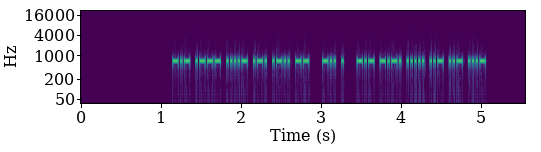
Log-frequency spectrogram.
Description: Morse code, heard as a keyed tone, about 52 wpm, 700 Hz. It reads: KJ4RLM DE KC5UUV
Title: USA Callsign DE Callsign - 6 Characters - 50wpm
